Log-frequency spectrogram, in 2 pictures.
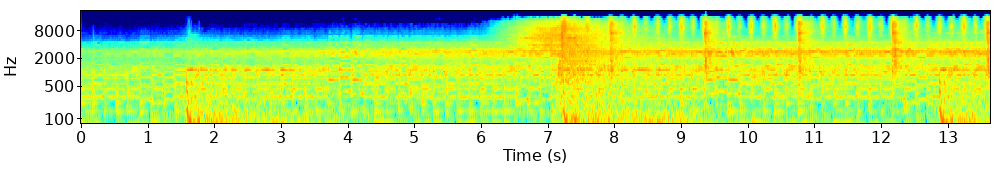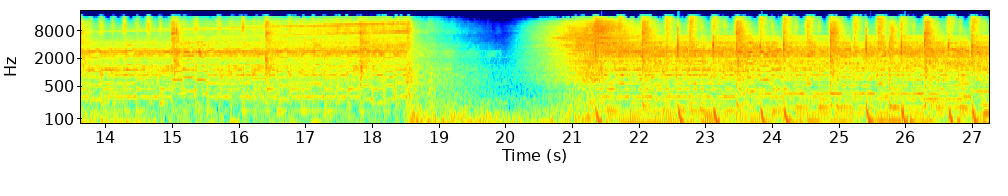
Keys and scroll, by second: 0.5 ctrl+z.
